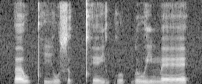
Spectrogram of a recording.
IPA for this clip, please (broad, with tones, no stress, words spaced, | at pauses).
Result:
ɐ˥wpʰiː˨wsʊ˨k̚ pʰe˨jkʷɐ˥p̚ luː˥jmɛː˨˥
